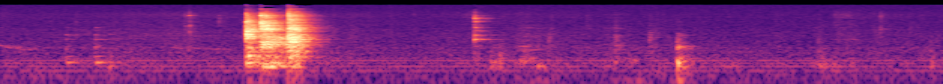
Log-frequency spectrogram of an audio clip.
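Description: Metal hand tools and bolts clinking against the drill press's metal base during assembly, with one loud metallic clatter lasting about half a second, a second and a half in, followed by a few lighter clicks.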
